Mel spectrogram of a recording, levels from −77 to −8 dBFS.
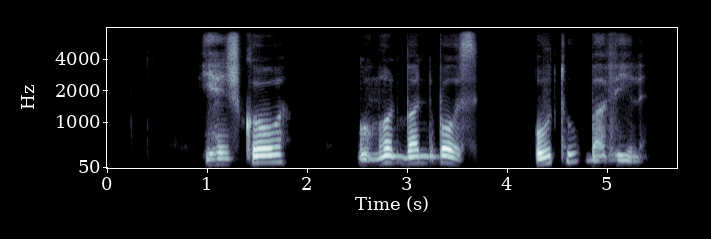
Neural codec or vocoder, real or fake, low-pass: codec, 24 kHz, 1.2 kbps, DualCodec; fake; 7.2 kHz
